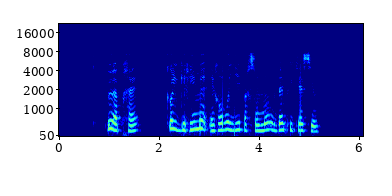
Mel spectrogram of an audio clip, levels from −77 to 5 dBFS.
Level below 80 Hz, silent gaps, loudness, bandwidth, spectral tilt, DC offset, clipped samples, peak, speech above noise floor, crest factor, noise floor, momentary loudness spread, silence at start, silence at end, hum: -76 dBFS; none; -40 LUFS; 8.2 kHz; -4.5 dB/octave; under 0.1%; under 0.1%; -24 dBFS; 47 dB; 18 dB; -86 dBFS; 7 LU; 0.95 s; 0.9 s; none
